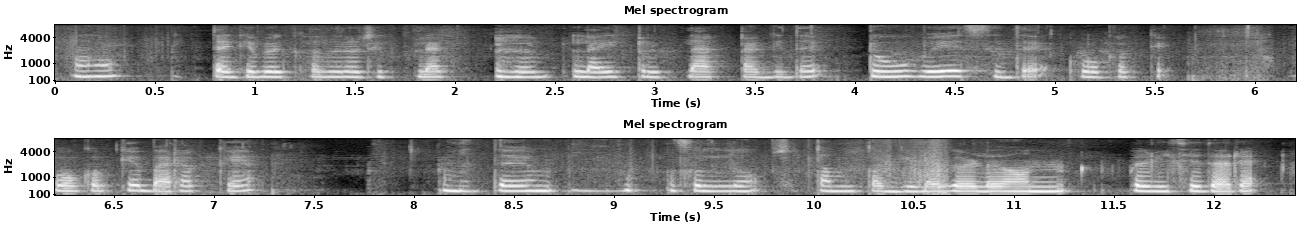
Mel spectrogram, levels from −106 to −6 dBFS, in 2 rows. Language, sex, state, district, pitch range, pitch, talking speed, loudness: Kannada, female, Karnataka, Mysore, 265-285 Hz, 275 Hz, 70 wpm, -17 LUFS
